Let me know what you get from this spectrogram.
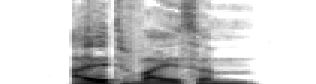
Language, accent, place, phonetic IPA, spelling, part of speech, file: German, Germany, Berlin, [ˈaltˌvaɪ̯sm̩], altweißem, adjective, De-altweißem.ogg
- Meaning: strong dative masculine/neuter singular of altweiß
